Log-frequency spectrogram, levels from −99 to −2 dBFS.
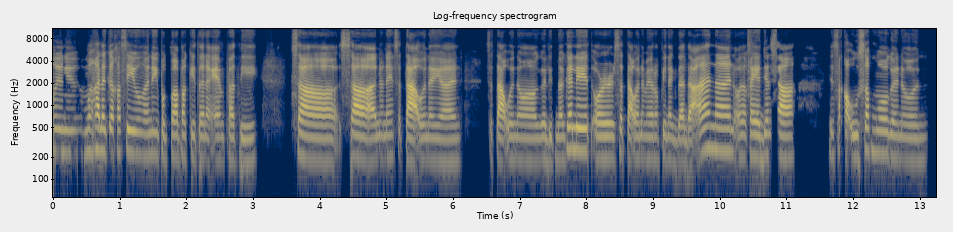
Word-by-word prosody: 'yon. 240 Hz, -1 st, -1 dB, 0.3 s
Mahalaga 240 Hz, 0 st, +1 dB
ka 230 Hz, 0 st, -3 dB
kasi 230 Hz, -1 st, +1 dB
'yong 220 Hz, -1 st, -4 dB
ano 210 Hz, +1 st, -1 dB
eh, 210 Hz, -, -2 dB
pagpapakita 200 Hz, -1 st, -3 dB
ng 185 Hz, -2 st, -1 dB, 0.2 s
empathy 180 Hz, -1 st, -7 dB, 0.5 s
sa 210 Hz, -3 st, +2 dB, 0.6 s
sa 195 Hz, -4 st, +5 dB
ano 195 Hz, +1 st, -5 dB
na 195 Hz, -, -3 dB
'yan, 200 Hz, -, -7 dB
sa -, -, -13 dB
tao 180 Hz, -1 st, +7 dB
na 185 Hz, -, -3 dB
'yan, 175 Hz, 0 st, -1 dB, 0.4 s
sa -, -, -22 dB
tao 185 Hz, +1 st, +3 dB
na 180 Hz, -1 st, -4 dB
galit 185 Hz, 0 st, -9 dB
na 185 Hz, 0 st, -6 dB
galit 250 Hz, -1 st, +3 dB
or 195 Hz, 0 st, -1 dB
sa 225 Hz, +4 st, -8 dB
tao -, -, 0 dB
na 195 Hz, -, -10 dB
mayrong 190 Hz, 0 st, -7 dB
pinagdadaanan 240 Hz, +7 st, +1 dB
o 200 Hz, 0 st, -5 dB
kaya 200 Hz, -2 st, +1 dB
diyan 210 Hz, 0 st, -7 dB
sa 195 Hz, -1 st, +3 dB, 0.5 s
diyan 210 Hz, -, -14 dB
sa -, -, -19 dB
kausap 245 Hz, +5 st, -1 dB
mo 225 Hz, -1 st, -5 dB
gano'n. 185 Hz, -2 st, -7 dB
195 Hz, 180 wpm, -25 LUFS, 185-220 Hz, 0.6 s, tao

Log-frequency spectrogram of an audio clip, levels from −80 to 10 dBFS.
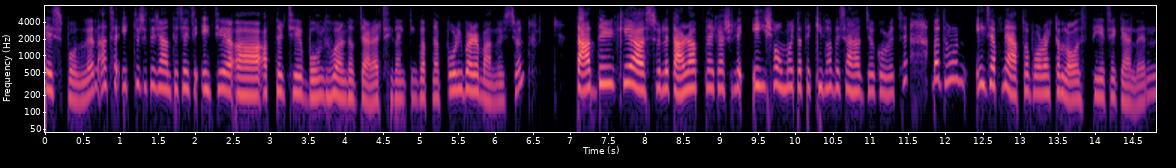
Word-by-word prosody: বেশ 245 Hz, -3 st, +1 dB, 0.2 s
বললেন। 175 Hz, +7 st, -3 dB
আচ্ছা, 305 Hz, +1 st, -4 dB
একটু 295 Hz, +4 st, -11 dB
যদি 280 Hz, +2 st, -8 dB
জানতে 255 Hz, -1 st, 0 dB
চাই 265 Hz, -, 0 dB
যে, -, -, -5 dB
এই 250 Hz, -, 0 dB
যে 260 Hz, -, -2 dB, 0.2 s
আ -, -, +4 dB, 0.3 s
আপনার 235 Hz, +1 st, -3 dB
যে 225 Hz, -, -2 dB, 0.2 s
বন্ধু-বান্ধব 190 Hz, -2 st, -2 dB
যারা 160 Hz, 0 st, +1 dB
ছিলেন, 180 Hz, -1 st, -8 dB
কিংবা 185 Hz, 0 st, -8 dB
আপনার 180 Hz, -1 st, -7 dB
পরিবারের 245 Hz, -2 st, +3 dB
মানুষজন 160 Hz, -, -7 dB, 0.7 s
তাদেরকে 320 Hz, +6 st, +6 dB, 0.2 s
আসলে 265 Hz, +3 st, -3 dB
তারা 220 Hz, +5 st, +7 dB
আপনাকে 270 Hz, 0 st, -5 dB
আসলে 255 Hz, +3 st, -4 dB, 0.2 s
এই 295 Hz, -, +1 dB
সময়টাতে 275 Hz, -2 st, -2 dB
কিভাবে 275 Hz, 0 st, -5 dB
সাহায্য 230 Hz, -2 st, -2 dB
করেছে? 220 Hz, +9 st, -8 dB, 0.4 s
বা 385 Hz, -, +5 dB
ধরুন 380 Hz, +2 st, -4 dB, 0.3 s
এই 315 Hz, -, +1 dB
যে -, -, 0 dB
আপনি 285 Hz, 0 st, -7 dB
এত 200 Hz, -, -11 dB
বড় 215 Hz, 0 st, -1 dB
একটা 230 Hz, +2 st, -5 dB
loss 170 Hz, 0 st, -1 dB
দিয়ে 190 Hz, -1 st, -4 dB
যে 190 Hz, -, -5 dB
গেলেন 150 Hz, +2 st, -7 dB
235 Hz, 170 wpm, -23 LUFS, 190-275 Hz, 0.7 s, তারা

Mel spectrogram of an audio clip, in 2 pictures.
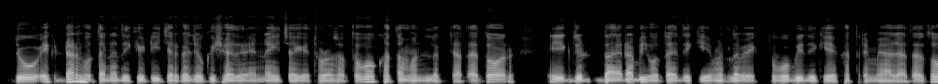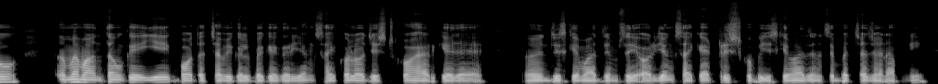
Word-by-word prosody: जो 110 Hz, -, +5 dB, 0.2 s
एक 110 Hz, -, -1 dB
डर 130 Hz, -4 st, +4 dB
होता 105 Hz, -3 st, 0 dB
है 95 Hz, -, 0 dB
ना 95 Hz, -, +1 dB
देखिए 95 Hz, +1 st, 0 dB
टीचर 90 Hz, 0 st, 0 dB
का, 90 Hz, -, +2 dB
जो 90 Hz, +1 st, +2 dB
कि 95 Hz, -, -1 dB
शायद 95 Hz, -2 st, +1 dB
रहना 90 Hz, +1 st, -2 dB
ही 100 Hz, +1 st, +1 dB
चाहिए 85 Hz, -1 st, 0 dB
थोड़ा-सा, 85 Hz, -2 st, -1 dB
तो 105 Hz, -, -3 dB
वो 125 Hz, +1 st, +3 dB
ख़त्म 95 Hz, -3 st, 0 dB
होने 90 Hz, -2 st, -1 dB
लग 90 Hz, 0 st, -2 dB
जाता 75 Hz, +2 st, -3 dB
है। 85 Hz, -, -1 dB
तो 110 Hz, +3 st, +1 dB
और 105 Hz, -, -3 dB, 0.4 s
एक 100 Hz, -, +1 dB
जो 105 Hz, -, +4 dB, 0.2 s
दायरा 100 Hz, 0 st, +3 dB
भी 110 Hz, +1 st, +2 dB
होता 90 Hz, -3 st, +1 dB
है 95 Hz, -, +3 dB
देखिए 90 Hz, 0 st, 0 dB
मतलब 90 Hz, -1 st, 0 dB
एक 80 Hz, 0 st, -1 dB
तो 95 Hz, -, -3 dB
वो 95 Hz, +1 st, +3 dB
भी 100 Hz, +1 st, +3 dB
देखिए 90 Hz, 0 st, +1 dB
ख़तरे 80 Hz, -, -5 dB
में 80 Hz, -1 st, -2 dB
आ 75 Hz, -, +1 dB
जाता 75 Hz, +1 st, 0 dB
है। 90 Hz, -, +1 dB
तो 120 Hz, 0 st, +3 dB, 0.5 s
अ, 110 Hz, -, +2 dB
मैं 120 Hz, +2 st, +4 dB
मानता 105 Hz, -2 st, +2 dB
हूँ 110 Hz, -1 st, 0 dB
कि 105 Hz, -, +1 dB
ये 105 Hz, +1 st, +2 dB
एक 110 Hz, -, -7 dB
बहुत 95 Hz, 0 st, +1 dB
अच्छा 90 Hz, 0 st, -1 dB
विकल्प 90 Hz, 0 st, 0 dB
है 90 Hz, -, +1 dB
कि 90 Hz, -, +1 dB
अगर 90 Hz, 0 st, +1 dB
यंग 95 Hz, +2 st, -1 dB
साइकोलॉजिस्ट 95 Hz, 0 st, -1 dB
को 95 Hz, -, +1 dB
हायर 85 Hz, -2 st, +1 dB
किया 90 Hz, -1 st, 0 dB
जाए 90 Hz, +1 st, 0 dB, 0.5 s
अ, 95 Hz, 0 st, +3 dB
जिसके 95 Hz, +2 st, 0 dB
माध्यम 90 Hz, +1 st, -1 dB
से 90 Hz, -2 st, +4 dB
और 90 Hz, +1 st, 0 dB
यंग 100 Hz, +1 st, +1 dB
साइकेट्रिस्ट 95 Hz, +3 st, -2 dB
को -, -, -1 dB
भी, 85 Hz, -, 0 dB
जिसके 90 Hz, +2 st, -1 dB
माध्यम 95 Hz, 0 st, +1 dB
से -, -, +2 dB
बच्चा 90 Hz, -, -3 dB
जो 90 Hz, 0 st, -1 dB
है 80 Hz, -, 0 dB
ना 90 Hz, -, -1 dB
अपनी 90 Hz, +4 st, -6 dB
95 Hz, 255 wpm, -21 LUFS, 90-100 Hz, 0.5 s, जो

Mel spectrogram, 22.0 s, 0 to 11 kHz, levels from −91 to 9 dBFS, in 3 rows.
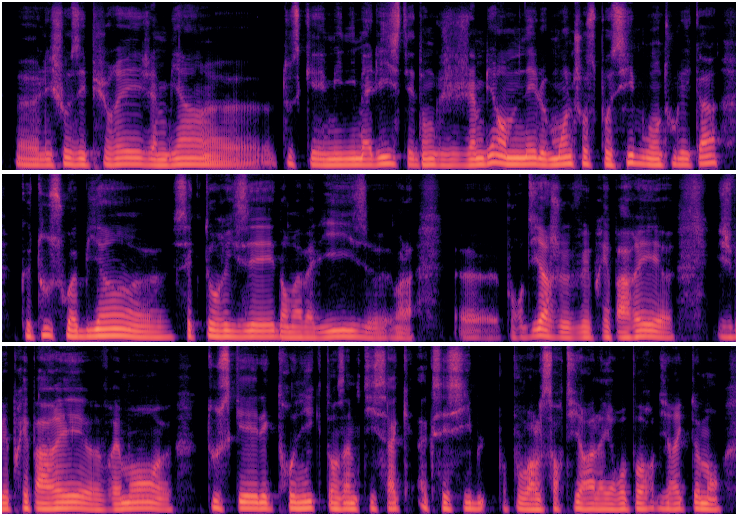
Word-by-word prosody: heu, 110 Hz, -1 st, -3 dB
les 110 Hz, 0 st, -2 dB
choses 115 Hz, +2 st, -2 dB
épurées, 120 Hz, +2 st, 0 dB
j'aime 110 Hz, -2 st, 0 dB
bien, 120 Hz, +3 st, +1 dB
heu, -, -, -9 dB
tout 135 Hz, -, -7 dB
ce 115 Hz, -, -6 dB
qui 115 Hz, -2 st, -2 dB
est 110 Hz, -, 0 dB
minimaliste 115 Hz, +4 st, +2 dB
et 115 Hz, -, -2 dB
donc 110 Hz, 0 st, 0 dB
j 105 Hz, 0 st, -4 dB
j'aime 110 Hz, +3 st, +2 dB
bien 155 Hz, +4 st, +2 dB
emmener 125 Hz, -1 st, +5 dB
le 115 Hz, -2 st, +2 dB
moins 120 Hz, +4 st, +4 dB
de 135 Hz, -, +1 dB
choses 125 Hz, -3 st, -4 dB
possibles 125 Hz, +5 st, -1 dB
ou 120 Hz, -, +1 dB
en 110 Hz, -, +2 dB
tous 120 Hz, +4 st, -8 dB
les 115 Hz, -2 st, -1 dB
cas, 140 Hz, +5 st, -1 dB, 0.3 s
que 120 Hz, -, -3 dB
tout 145 Hz, +3 st, -2 dB
soit 120 Hz, -2 st, +1 dB
bien, 130 Hz, +4 st, +4 dB, 0.2 s
heu, 105 Hz, -1 st, -2 dB
sectorisé 115 Hz, 0 st, 0 dB
dans 110 Hz, -2 st, -2 dB
ma 100 Hz, 0 st, -1 dB
valise, 110 Hz, +2 st, -1 dB
heu, 95 Hz, +2 st, -9 dB
voilà. 95 Hz, -1 st, -9 dB, 0.5 s
Heu, -, -, -13 dB
pour 100 Hz, 0 st, -14 dB
dire 125 Hz, +2 st, +2 dB
je 105 Hz, -2 st, -4 dB
vais 100 Hz, +1 st, -3 dB
préparer, 105 Hz, +4 st, 0 dB
heu, 95 Hz, -1 st, -5 dB, 0.5 s
je 105 Hz, -2 st, -7 dB
vais 110 Hz, -2 st, +1 dB
préparer, 120 Hz, +1 st, +3 dB
heu, 105 Hz, -3 st, 0 dB
vraiment, 110 Hz, +3 st, +1 dB
heu, 100 Hz, -, -8 dB, 0.3 s
tout 130 Hz, -3 st, -1 dB
ce 105 Hz, -, +1 dB
qui 125 Hz, -, 0 dB
est 120 Hz, 0 st, +5 dB
électronique 120 Hz, +2 st, +1 dB
dans 115 Hz, -1 st, +1 dB
un 110 Hz, -, +4 dB
petit 115 Hz, -, -8 dB
sac 115 Hz, 0 st, -5 dB
accessible 115 Hz, -2 st, -3 dB
pour 105 Hz, -, -16 dB
pouvoir 105 Hz, -2 st, 0 dB
le 100 Hz, -, +1 dB
sortir 105 Hz, +3 st, -2 dB
à 110 Hz, -, +1 dB
l'aéroport 105 Hz, +2 st, -1 dB
directement. 110 Hz, -1 st, -1 dB
115 Hz, 190 wpm, -24 LUFS, 105-120 Hz, 0.5 s, emmener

